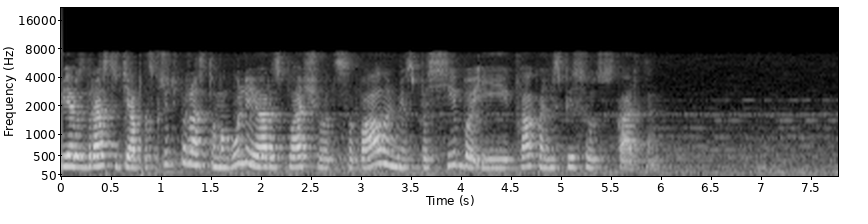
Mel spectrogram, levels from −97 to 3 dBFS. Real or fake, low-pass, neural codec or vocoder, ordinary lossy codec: real; 7.2 kHz; none; AAC, 48 kbps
